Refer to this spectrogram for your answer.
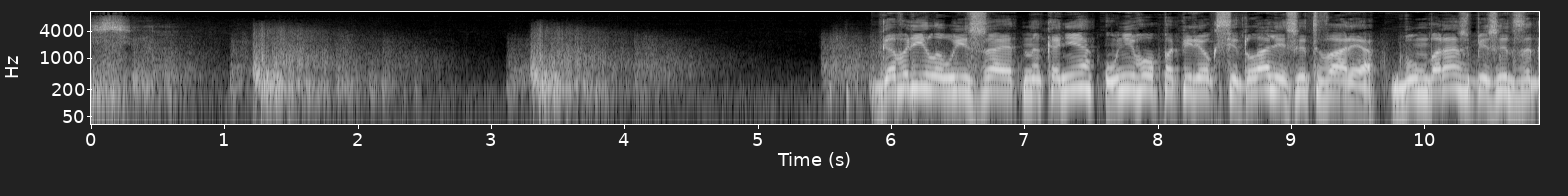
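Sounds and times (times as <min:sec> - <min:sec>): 
grenade exploding beside a gramophone in a film scene: 0:00.0 - 0:04.6, 0:05.5 - 0:06.0
speech: 0:05.9 - 0:10.8.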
